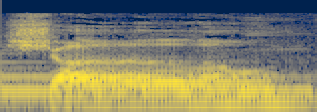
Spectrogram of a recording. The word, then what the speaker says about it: shalom: The word is shalom. Can you say that with me? Shalom. It's spelled S-H-A-L-O-M.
